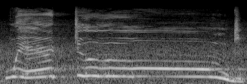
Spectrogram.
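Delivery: very high, drawn-out wail of doom; comic high-pitched despair; panicked shout. Acted. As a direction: wail it like a cartoon kid falling off a roof. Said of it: "shouted Cheeseball".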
